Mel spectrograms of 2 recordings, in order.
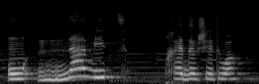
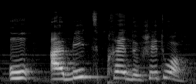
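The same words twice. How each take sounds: First: On is linked to the vowel with an n. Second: On is said without linking to the vowel. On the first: The speaker calls it right. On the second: The speaker calls it wrong.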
